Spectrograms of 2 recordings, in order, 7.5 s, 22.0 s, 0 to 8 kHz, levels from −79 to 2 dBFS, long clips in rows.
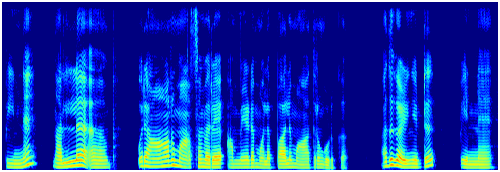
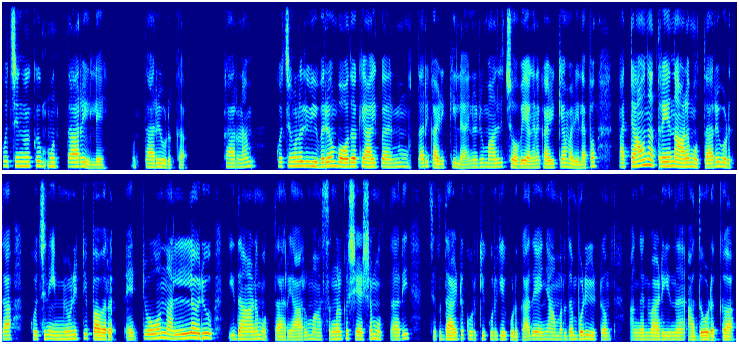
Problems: none marked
